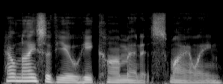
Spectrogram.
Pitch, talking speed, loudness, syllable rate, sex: 100 Hz, 190 wpm, -20 LUFS, 4.8 syllables/s, male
